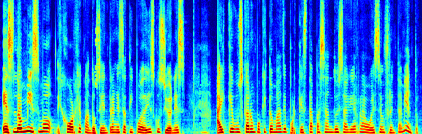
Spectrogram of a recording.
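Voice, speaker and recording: Lively woman giving news commentary. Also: a little high, moderate pace. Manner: lively, animated emphasis with self-corrections.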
